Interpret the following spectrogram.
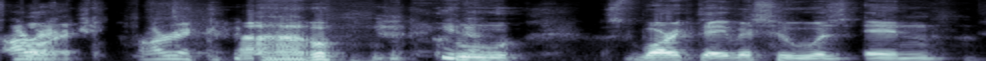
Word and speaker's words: Warwick: And I love saying Warwick because a lot of people pronounce the W, but you're not supposed to. Or the second W, because if you don't pronounce the first W, it's Warwick.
